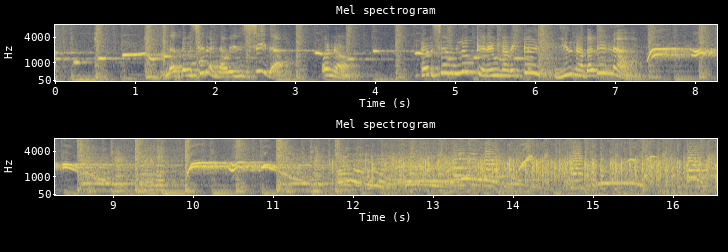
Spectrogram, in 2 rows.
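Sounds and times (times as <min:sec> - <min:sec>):
rising and falling whistles: 0:00.0 - 0:01.7, 0:03.0 - 0:06.0, 0:07.4 - 0:16.2
speech: 0:01.4 - 0:03.9, 0:04.6 - 0:07.5
cheering voices: 0:08.2 - 0:16.5
audience applause: 0:10.6 - 0:16.5.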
